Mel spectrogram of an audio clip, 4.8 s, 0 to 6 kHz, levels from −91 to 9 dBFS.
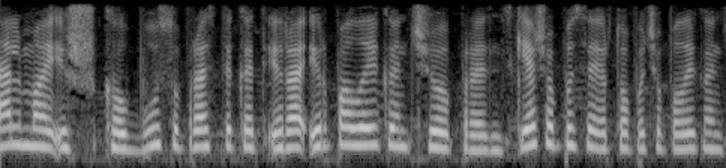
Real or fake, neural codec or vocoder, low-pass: real; none; 5.4 kHz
